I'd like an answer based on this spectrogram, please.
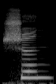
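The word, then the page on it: shun: tone 1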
